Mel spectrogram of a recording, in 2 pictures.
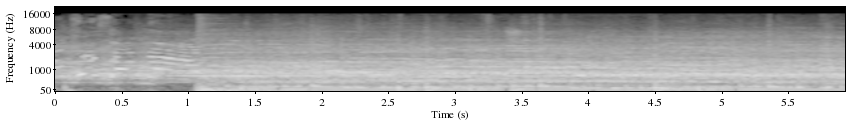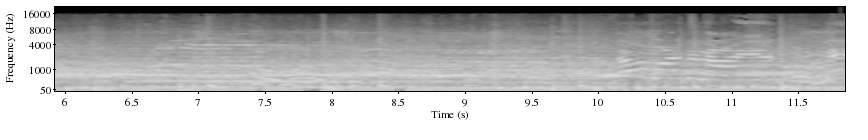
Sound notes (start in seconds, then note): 1.6 audience booing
